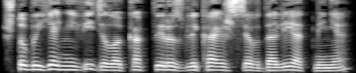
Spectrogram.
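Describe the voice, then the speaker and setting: A man voicing a heartbroken young woman who pleads tearfully and breaks into shrill outbursts. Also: normal speed, natural voice. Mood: desperate.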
